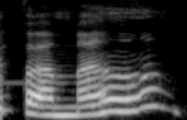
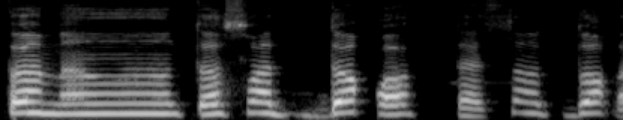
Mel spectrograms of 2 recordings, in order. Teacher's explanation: ये नून साकिन के बाद ता है, इख्फा हकीकी गुन्ना कामिला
